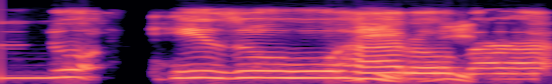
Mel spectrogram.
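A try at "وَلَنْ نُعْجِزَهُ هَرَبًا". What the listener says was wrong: Bukan nuhi, ini ji. Oh, nujijahu. Jizahu. Walan nu'jizahu haroba.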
